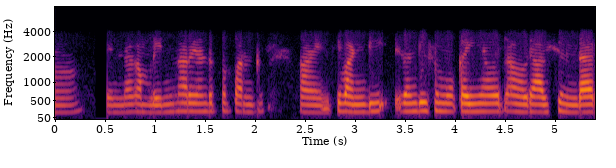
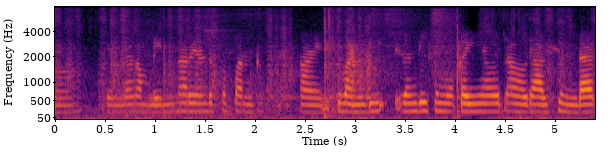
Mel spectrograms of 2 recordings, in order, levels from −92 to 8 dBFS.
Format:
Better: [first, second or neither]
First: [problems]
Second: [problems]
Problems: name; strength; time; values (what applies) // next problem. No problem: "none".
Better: first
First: none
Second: background sound (Writing); 13 dB below the speech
